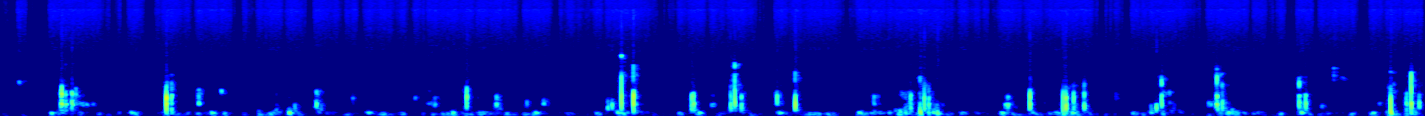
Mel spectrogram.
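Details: Belly noises recorded while digesting oats: quiet irregular gurgles and squeaks in bursts, ordinary bowel sounds.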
